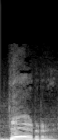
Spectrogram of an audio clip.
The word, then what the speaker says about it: Dare: Ellos son Dare o Der, si quieres lo pronunciamos un poquito mejor. We'll be right back.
